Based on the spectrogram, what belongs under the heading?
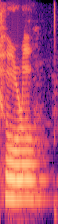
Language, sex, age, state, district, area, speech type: Hindi, female, 18-30, Uttar Pradesh, Azamgarh, urban, read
